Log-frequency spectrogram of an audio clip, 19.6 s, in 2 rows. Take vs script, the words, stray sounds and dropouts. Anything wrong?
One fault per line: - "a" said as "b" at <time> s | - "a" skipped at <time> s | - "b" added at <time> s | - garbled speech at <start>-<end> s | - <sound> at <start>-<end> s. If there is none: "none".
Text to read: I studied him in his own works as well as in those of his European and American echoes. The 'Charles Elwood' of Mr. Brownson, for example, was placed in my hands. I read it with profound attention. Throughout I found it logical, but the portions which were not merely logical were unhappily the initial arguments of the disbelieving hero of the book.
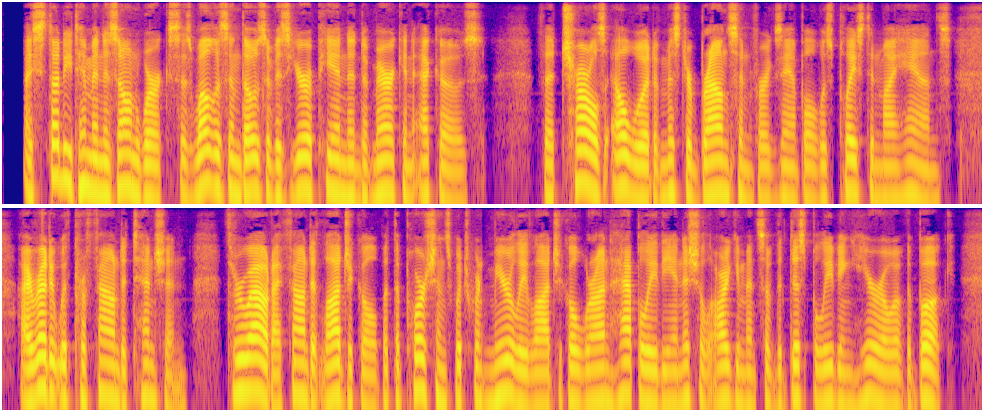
- "not" skipped at 14.6 s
